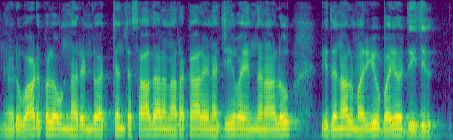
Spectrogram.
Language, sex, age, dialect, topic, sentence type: Telugu, female, 18-24, Southern, agriculture, statement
